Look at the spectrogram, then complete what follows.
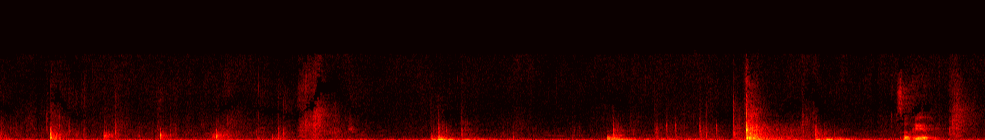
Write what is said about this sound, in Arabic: سامحني يعني ماشي باش نحل لها الباب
